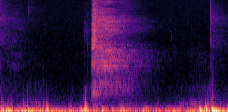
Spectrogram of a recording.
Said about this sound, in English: Excuse me one second. I got the cough.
